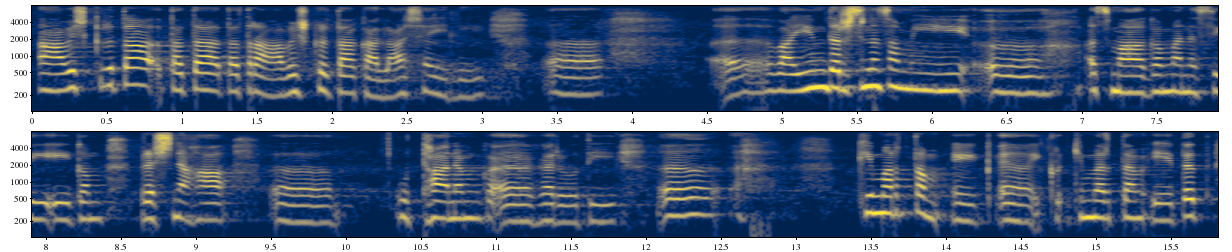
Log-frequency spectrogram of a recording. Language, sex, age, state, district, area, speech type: Sanskrit, female, 18-30, Kerala, Malappuram, rural, spontaneous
